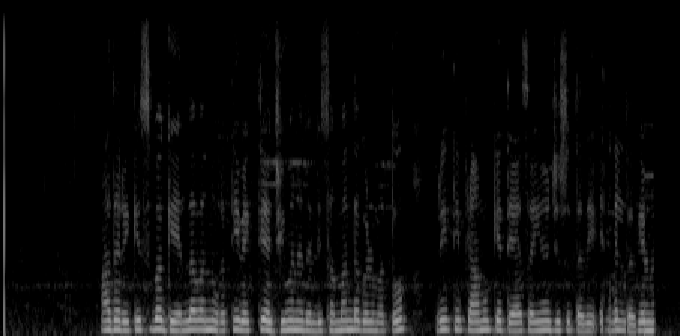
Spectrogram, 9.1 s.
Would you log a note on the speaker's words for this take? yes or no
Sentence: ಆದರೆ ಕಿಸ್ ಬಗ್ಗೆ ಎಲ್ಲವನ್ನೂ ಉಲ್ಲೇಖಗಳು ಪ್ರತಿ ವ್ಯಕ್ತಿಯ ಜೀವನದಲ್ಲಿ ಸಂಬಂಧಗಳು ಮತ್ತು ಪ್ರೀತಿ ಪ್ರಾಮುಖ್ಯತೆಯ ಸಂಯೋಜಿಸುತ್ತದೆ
yes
